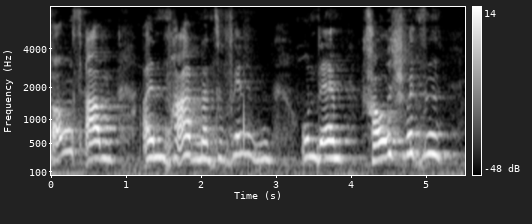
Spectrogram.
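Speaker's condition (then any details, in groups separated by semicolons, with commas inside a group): Cerebral palsy, spastic, arms and legs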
